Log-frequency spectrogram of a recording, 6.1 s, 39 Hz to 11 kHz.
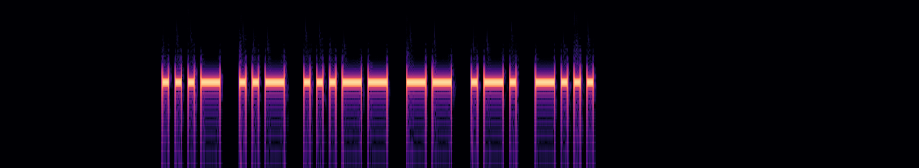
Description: Morse code, heard as a keyed tone, about 28 wpm, 700 Hz. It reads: VU3MRB
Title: DXCC-100 Call Signs - 6 Characters - 28wpm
